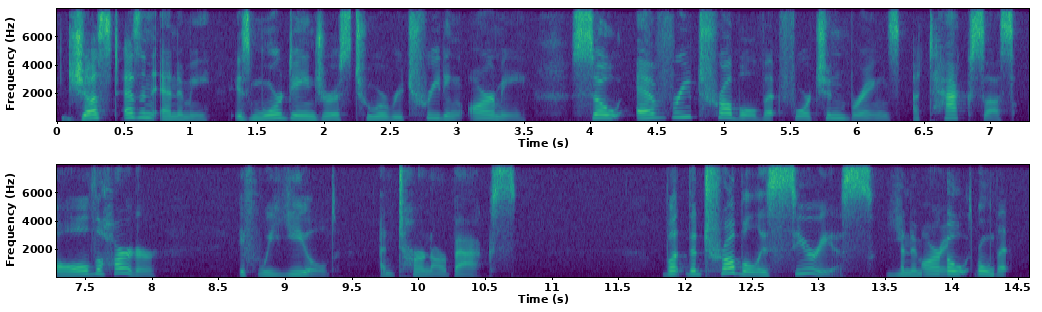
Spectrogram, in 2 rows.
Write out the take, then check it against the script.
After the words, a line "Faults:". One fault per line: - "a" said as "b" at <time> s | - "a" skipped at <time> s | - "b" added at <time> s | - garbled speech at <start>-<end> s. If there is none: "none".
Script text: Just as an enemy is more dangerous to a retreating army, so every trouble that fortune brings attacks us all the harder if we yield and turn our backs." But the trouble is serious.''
Just as an enemy is more dangerous to a retreating army, so every trouble that fortune brings attacks us all the harder if we yield and turn our backs." But the trouble is serious.'' [garbled]
Faults:
- garbled speech at 13.5-14.5 s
